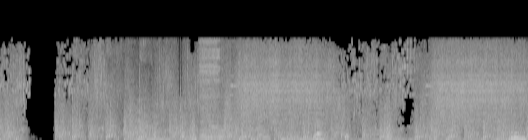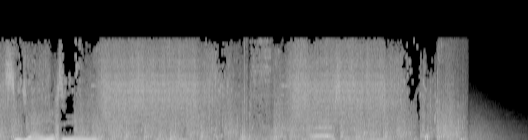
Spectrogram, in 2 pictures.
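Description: Feet splash steadily through shallow water.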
